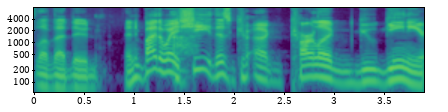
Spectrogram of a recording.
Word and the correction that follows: Gugino: or how you say her name? – Gugino, yeah.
